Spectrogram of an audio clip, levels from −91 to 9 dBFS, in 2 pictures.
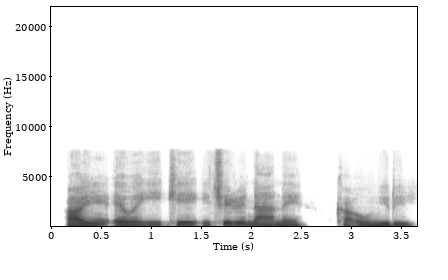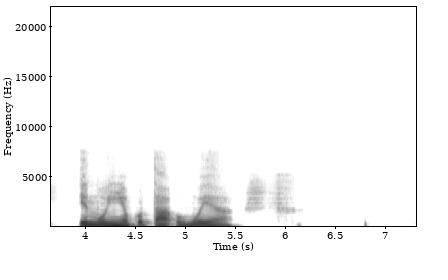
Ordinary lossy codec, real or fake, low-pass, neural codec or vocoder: none; fake; none; codec, 16 kHz, 0.5 kbps, X-Codec, HuBERT features, trained on LibriSpeech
